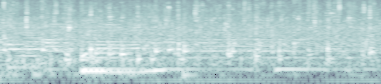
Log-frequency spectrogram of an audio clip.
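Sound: water splashing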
